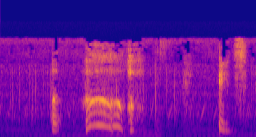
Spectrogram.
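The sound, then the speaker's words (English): Raspy, wheezing breathing of a monster that is a giant bagel, a few strained voiced breaths with a growly, moaning quality, fairly loud, likely a voice imitating the creature rather than a real animal. “It's breathing.”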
